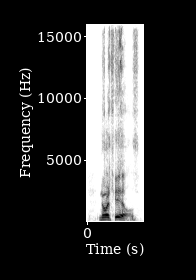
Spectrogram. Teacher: Accent on the Hills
